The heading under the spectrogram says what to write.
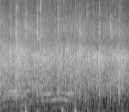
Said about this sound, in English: Oh, somebody ought to clap your hands real big on that.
